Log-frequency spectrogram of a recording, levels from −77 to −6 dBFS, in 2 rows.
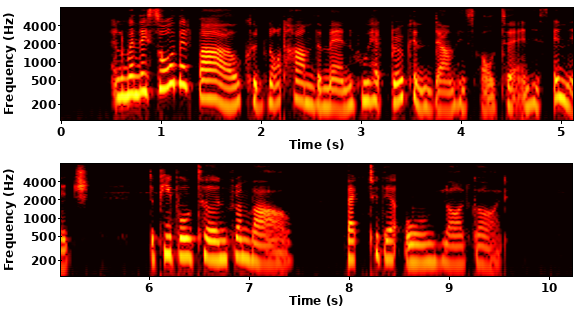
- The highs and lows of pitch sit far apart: No, average, 4.8 semitones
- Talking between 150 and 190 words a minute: Yes, average, 180 wpm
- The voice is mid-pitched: No, high, 210 Hz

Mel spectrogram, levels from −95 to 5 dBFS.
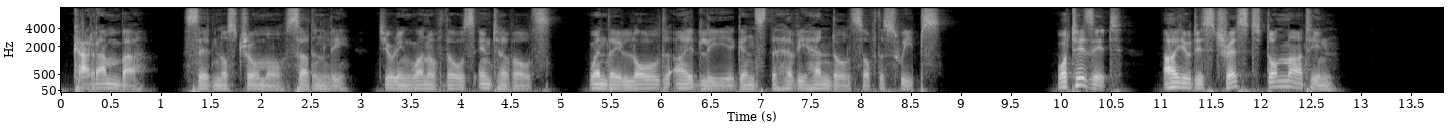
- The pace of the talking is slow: Yes, slow, 120 wpm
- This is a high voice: No, very low, 95 Hz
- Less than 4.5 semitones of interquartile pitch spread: Yes, average, 3.0 semitones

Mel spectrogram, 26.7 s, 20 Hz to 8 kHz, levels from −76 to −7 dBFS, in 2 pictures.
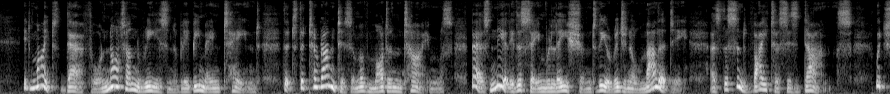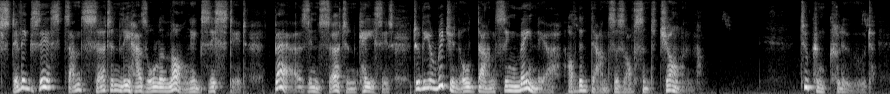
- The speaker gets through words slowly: Yes, slow, 120 wpm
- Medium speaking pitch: No, low, 130 Hz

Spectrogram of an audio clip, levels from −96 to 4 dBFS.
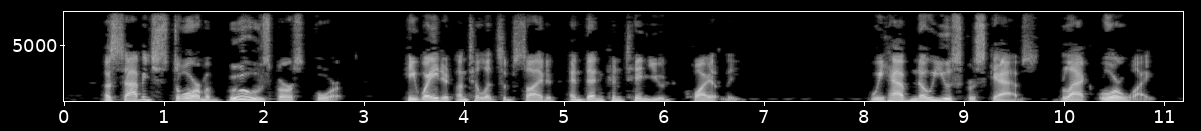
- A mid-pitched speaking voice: Yes, medium, 145 Hz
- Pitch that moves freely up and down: Yes, wide, 7.2 semitones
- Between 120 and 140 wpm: Yes, slow, 135 wpm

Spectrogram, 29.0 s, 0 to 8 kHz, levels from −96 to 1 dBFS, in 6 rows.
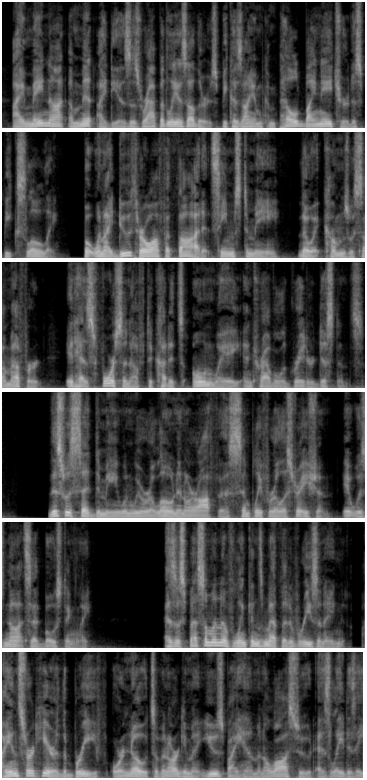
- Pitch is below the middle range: Yes, low, 110 Hz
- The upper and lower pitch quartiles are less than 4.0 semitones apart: No, average, 4.8 semitones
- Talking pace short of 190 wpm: No, fast, 205 wpm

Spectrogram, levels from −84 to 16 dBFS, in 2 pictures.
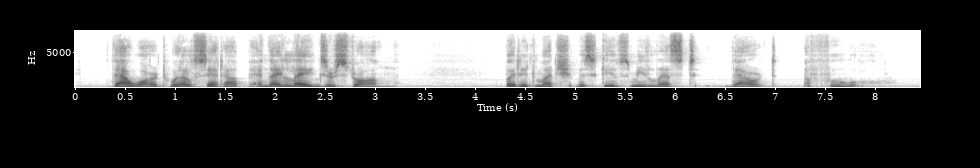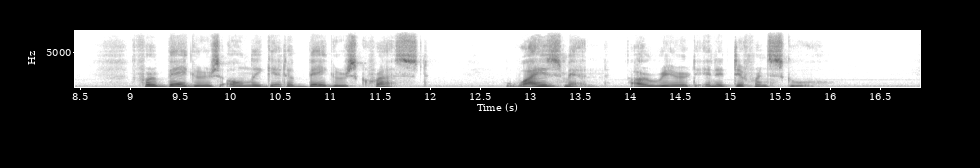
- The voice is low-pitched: Yes, low, 120 Hz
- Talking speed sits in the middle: No, slow, 120 wpm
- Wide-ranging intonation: No, average, 4.7 semitones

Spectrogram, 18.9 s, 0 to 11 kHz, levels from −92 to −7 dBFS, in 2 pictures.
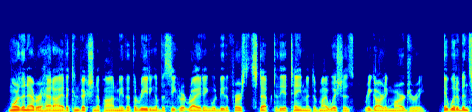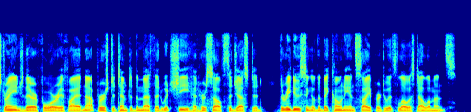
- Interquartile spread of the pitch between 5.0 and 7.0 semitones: No, average, 2.7 semitones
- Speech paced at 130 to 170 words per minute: No, average, 180 wpm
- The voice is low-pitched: Yes, very low, 85 Hz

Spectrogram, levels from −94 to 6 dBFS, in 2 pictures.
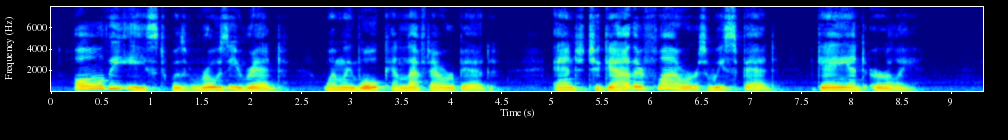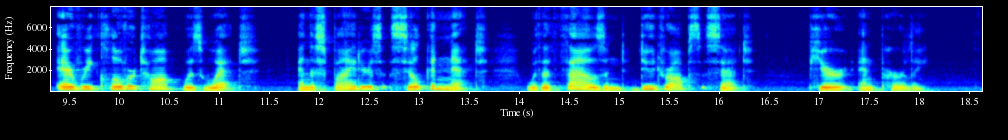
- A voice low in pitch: No, high, 190 Hz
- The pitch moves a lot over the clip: No, average, 4.3 semitones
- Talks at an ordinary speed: No, slow, 130 wpm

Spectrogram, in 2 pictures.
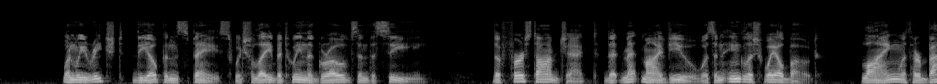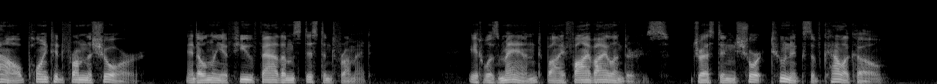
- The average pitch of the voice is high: No, low, 100 Hz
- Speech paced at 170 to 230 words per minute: Yes, average, 175 wpm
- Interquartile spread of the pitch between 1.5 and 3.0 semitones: Yes, average, 2.7 semitones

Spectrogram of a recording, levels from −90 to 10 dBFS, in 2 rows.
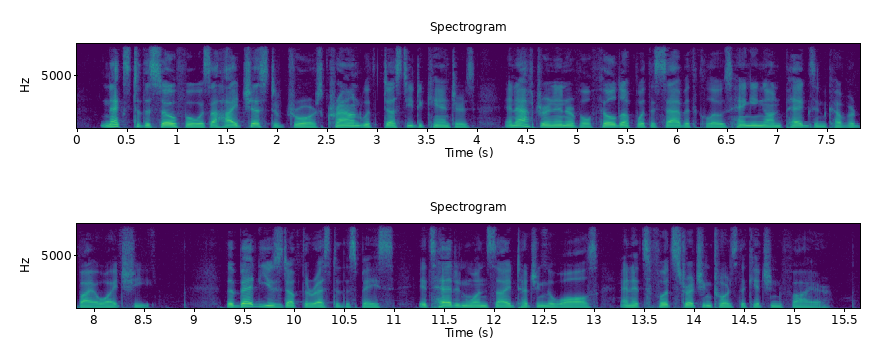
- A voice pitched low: Yes, low, 115 Hz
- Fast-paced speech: Yes, fast, 220 wpm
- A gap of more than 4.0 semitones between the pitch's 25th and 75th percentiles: No, average, 3.3 semitones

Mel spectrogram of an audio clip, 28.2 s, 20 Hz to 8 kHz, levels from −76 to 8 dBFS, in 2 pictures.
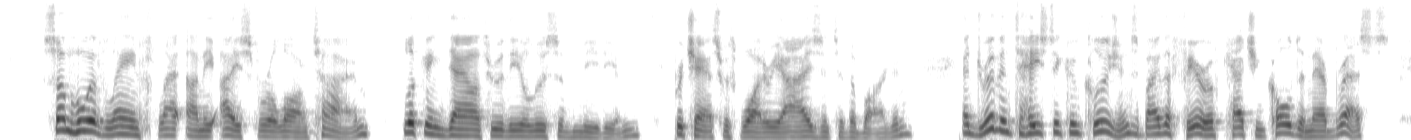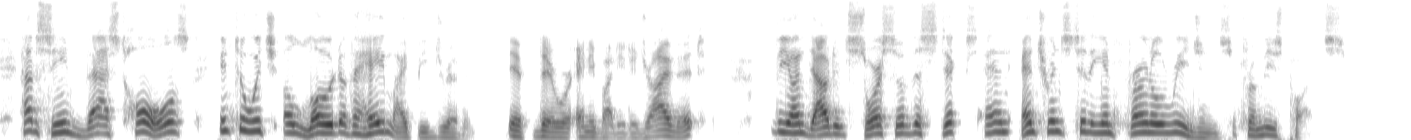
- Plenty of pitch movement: Yes, wide, 8.8 semitones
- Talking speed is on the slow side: No, average, 160 wpm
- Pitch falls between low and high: Yes, medium, 150 Hz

